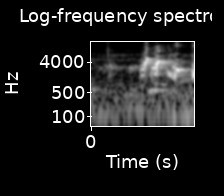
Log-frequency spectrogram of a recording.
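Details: Stripe-throated bulbul, morning: a quick sequence of bright, liquid warbled notes rising and falling, lasting under a second after a short quiet lead-in.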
